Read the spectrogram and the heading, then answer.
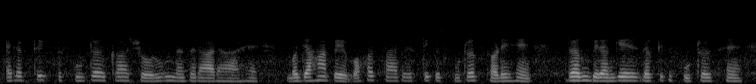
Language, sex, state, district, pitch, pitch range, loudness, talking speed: Hindi, female, Chhattisgarh, Kabirdham, 165 Hz, 155-180 Hz, -40 LUFS, 160 wpm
